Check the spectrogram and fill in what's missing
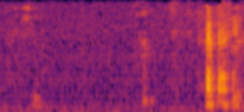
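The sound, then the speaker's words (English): After a few quiet seconds, a person gives a short, loud mooing call, imitating a Surabhi cow in one brief burst that breaks into two parts. “You know what sound Surabhi cows make?”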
